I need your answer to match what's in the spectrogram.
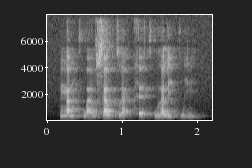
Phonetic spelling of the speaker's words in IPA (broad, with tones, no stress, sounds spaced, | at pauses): ŋ a˧ ŋ kʰ w a˩˦ w s a˥˩ w k l a˨˩ k̚ pʰ ɛː˨˩ kʰ w ɯ˧ a̯ l i˦˥ ʔ k w i˨˩ n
